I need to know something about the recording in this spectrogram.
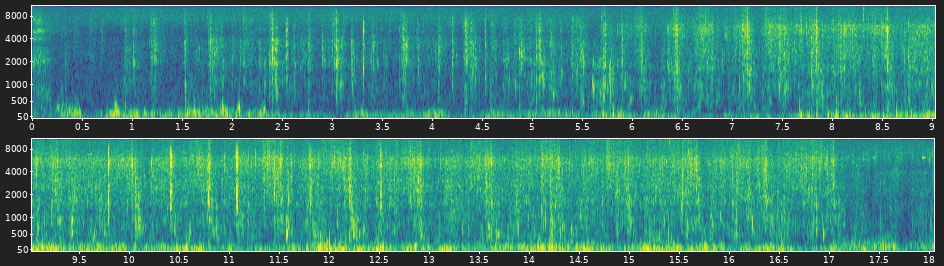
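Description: A horse's hooves splash through shallow water.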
